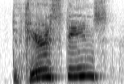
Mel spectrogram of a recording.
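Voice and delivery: put-on high excited boy's cry; eager child. A narrator's reading. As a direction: trumpet it out eagerly. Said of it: "the little boy trumpeted".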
